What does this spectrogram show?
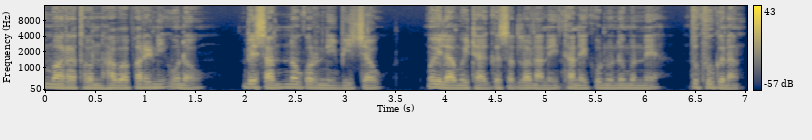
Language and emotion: Bodo, sad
